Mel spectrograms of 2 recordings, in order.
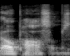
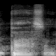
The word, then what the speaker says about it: opossum: They do get opossums, though. Not called an opossum, just a possum. Opossum. O is silent.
